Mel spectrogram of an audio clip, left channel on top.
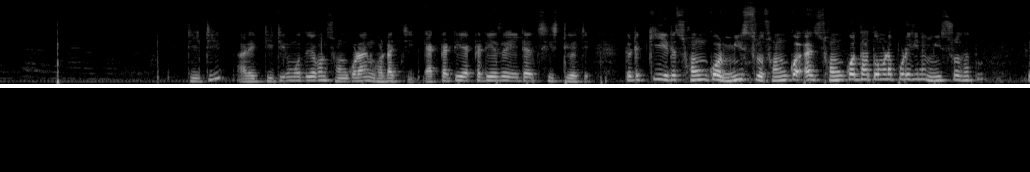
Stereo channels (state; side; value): silent; right; digital silence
